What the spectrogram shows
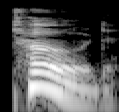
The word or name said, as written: toed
